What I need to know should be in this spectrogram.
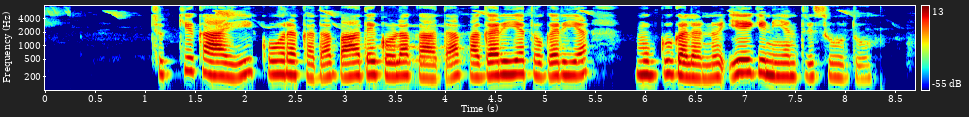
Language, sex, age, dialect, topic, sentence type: Kannada, female, 41-45, Coastal/Dakshin, agriculture, question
